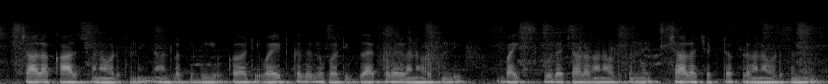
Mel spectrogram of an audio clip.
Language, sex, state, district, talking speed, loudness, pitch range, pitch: Telugu, male, Andhra Pradesh, Anantapur, 145 wpm, -33 LUFS, 95-105 Hz, 100 Hz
